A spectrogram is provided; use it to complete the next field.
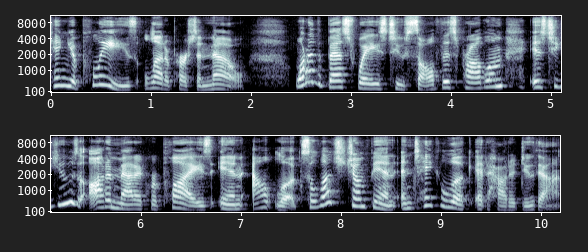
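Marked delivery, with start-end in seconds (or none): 0.0-2.0 mock sarcastic little aside in a soft inside voice. Outlook tutorial host acting out her own inner voice, mock-snarky inner voice. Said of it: "my snarky inside voice sometimes says".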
